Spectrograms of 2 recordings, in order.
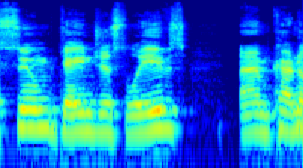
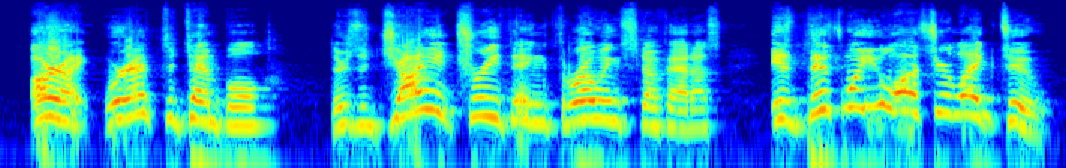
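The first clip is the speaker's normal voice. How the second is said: irritated, exasperated, annoyed, raised and pitched up; 6 semitones higher, 5 dB louder than usual. Player's character asks Dane about losing his leg, in an annoyed voice. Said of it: "kind of in an annoyed".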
